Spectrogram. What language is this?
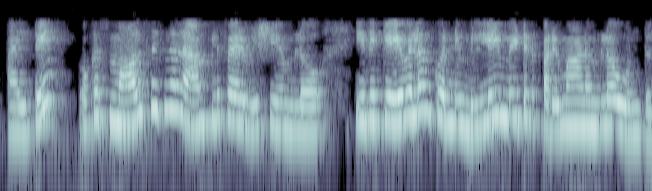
Telugu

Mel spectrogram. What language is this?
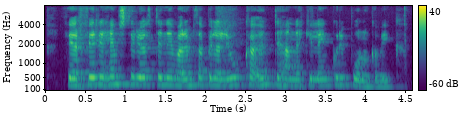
Icelandic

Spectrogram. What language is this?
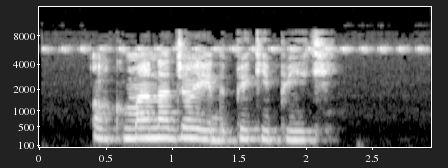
Luo (Kenya and Tanzania)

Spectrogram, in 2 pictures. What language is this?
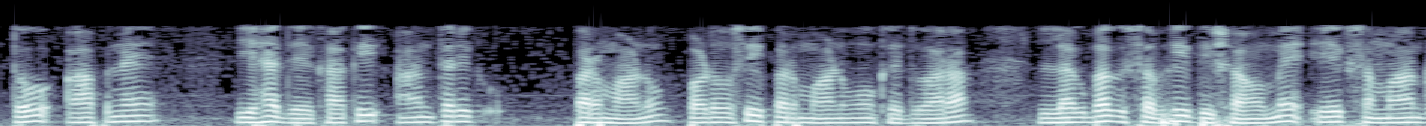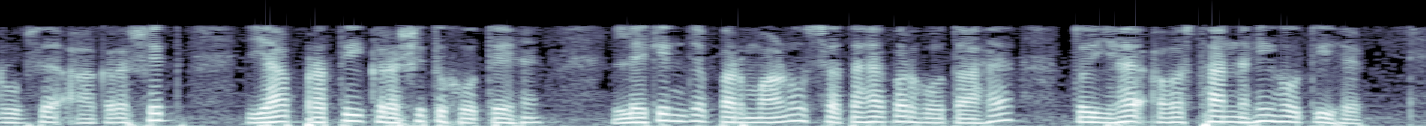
Hindi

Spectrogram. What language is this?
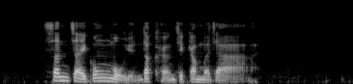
Cantonese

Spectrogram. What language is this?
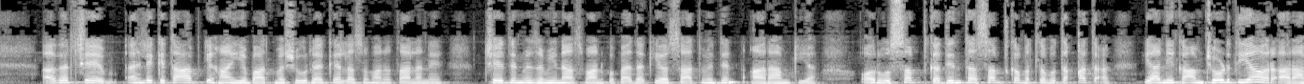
Urdu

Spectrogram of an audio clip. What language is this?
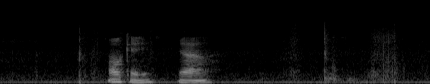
English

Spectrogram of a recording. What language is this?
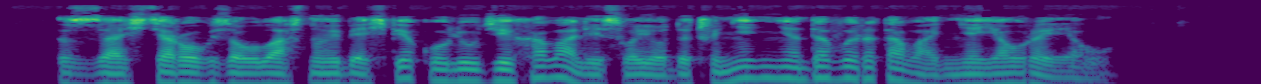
Belarusian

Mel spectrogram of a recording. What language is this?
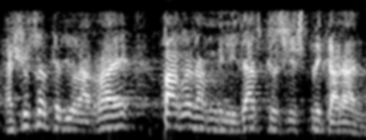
Catalan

